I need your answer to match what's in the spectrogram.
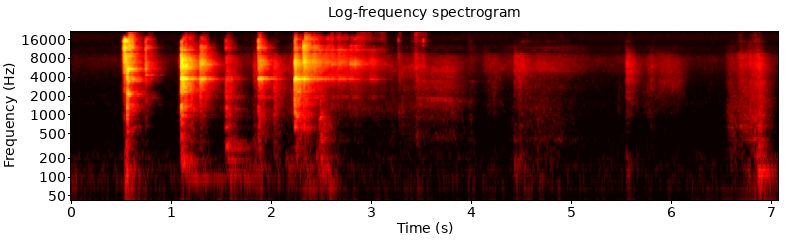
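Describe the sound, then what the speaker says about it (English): A bottle of M&S Spanish lager with a black cap is handled and poured into a glass: several sharp clinks and knocks of glass up close, then quieter faint pouring and small taps trailing off. "Let's get it out into a glass and see what we get"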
